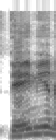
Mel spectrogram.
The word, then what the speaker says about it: Damian: No, this game was, is it Damian or Damon? What's his name? Damian or it's spelled Damian, but Damian, I hear Damon. – Damian Jones. Yeah. – Okay. Killer so game. It's Damian or Damon? – No, Damian.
